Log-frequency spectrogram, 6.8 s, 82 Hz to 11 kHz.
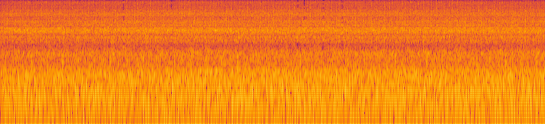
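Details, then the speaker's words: Opel Omega B V6, first start after new valve cover, valve cover gaskets, coolant valve, coil, plugs and wires: a smooth idle with a faint light tick that fades as it runs. Owner suspects hydraulic lifters after long standing; coolant still needs bleeding. "Vielleicht ist das Klacken jetzt wieder Hydros gewesen."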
